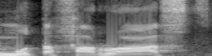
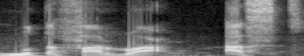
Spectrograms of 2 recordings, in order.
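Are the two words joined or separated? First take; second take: joined; separated. First: The two words run together without a break. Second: The two words are said with a break. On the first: "মিলিয়ে পড়ার কারণে হবে" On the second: "ভেঙে পড়লে উচ্চারণটা হবে এরকম"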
